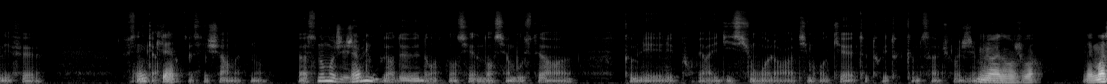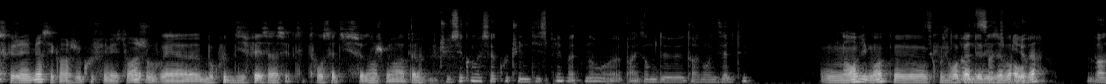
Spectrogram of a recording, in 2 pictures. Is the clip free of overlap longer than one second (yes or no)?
no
